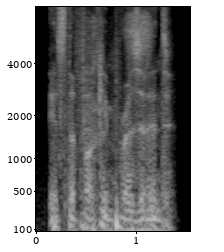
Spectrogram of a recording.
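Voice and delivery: very deep, gravelly put-on voice. Repeating a line he wrote, now in a Batman voice. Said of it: "I wrote that in a Batman voice".

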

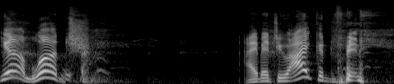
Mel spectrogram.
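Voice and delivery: loud nasal high voice. Retelling a voice actor at a panel: nasal Goku impression. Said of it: "Very nasal".

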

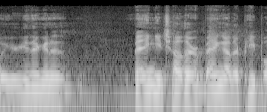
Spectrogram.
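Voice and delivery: plain

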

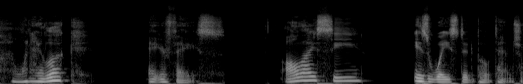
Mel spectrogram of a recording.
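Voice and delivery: mock grave, somber teacher voice with halting phrasing. Recounting a teacher pulling him into the hall, imitating her somber voice. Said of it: "That's her somber voice".

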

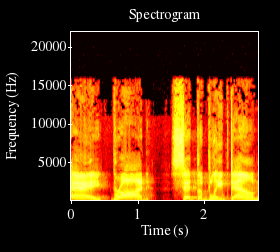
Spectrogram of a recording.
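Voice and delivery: high, stretched-out yell. Retelling how a guy behind yelled at his wife at a hockey game: imitating a man yelling. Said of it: "this guy behind me yells to her".

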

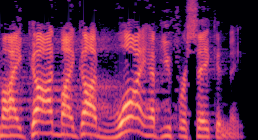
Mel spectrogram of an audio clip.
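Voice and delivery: acted-out scream. Speaker explaining a verse, acting out Jesus screaming it out. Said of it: "he is screaming it out".

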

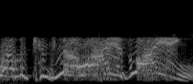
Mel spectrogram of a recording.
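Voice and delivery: high-pitched screaming. Arguing over the phone with an agent about a charge: screaming. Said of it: "Why are you screaming?".

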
